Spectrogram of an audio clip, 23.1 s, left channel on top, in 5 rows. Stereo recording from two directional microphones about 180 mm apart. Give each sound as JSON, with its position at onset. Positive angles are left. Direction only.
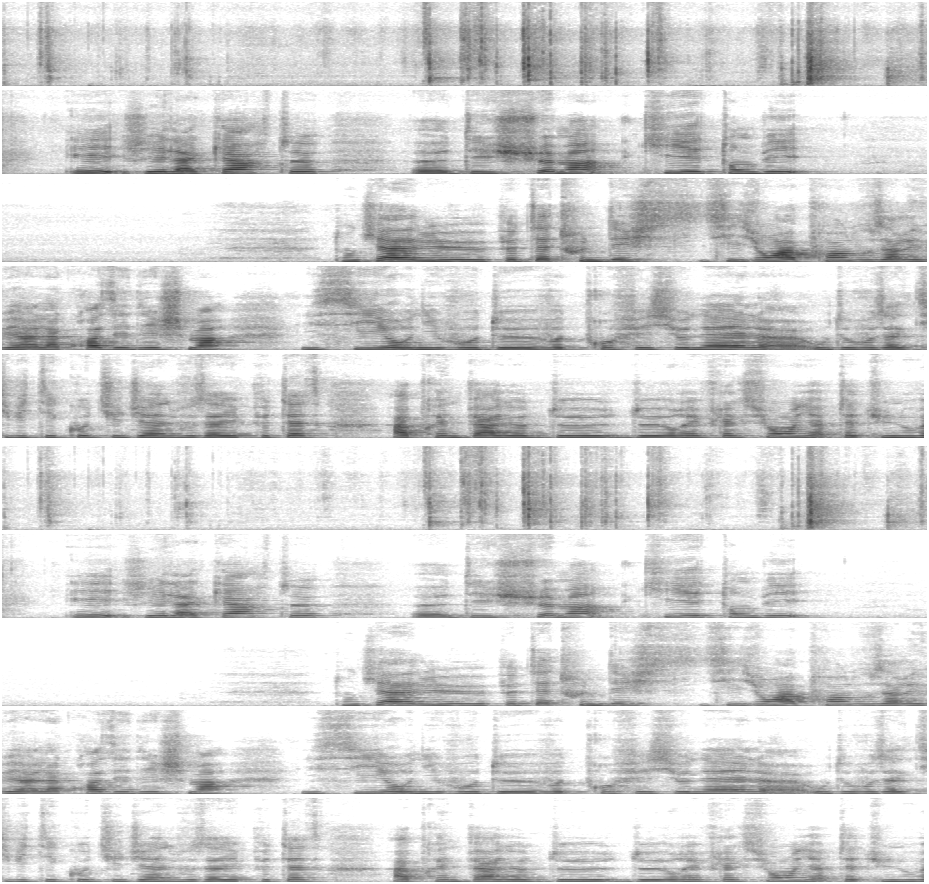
{"t": 2.0, "sound": "a sound", "side_deg": 10}
{"t": 4.9, "sound": "speech", "side_deg": 35}
{"t": 10.5, "sound": "speech", "side_deg": 35}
